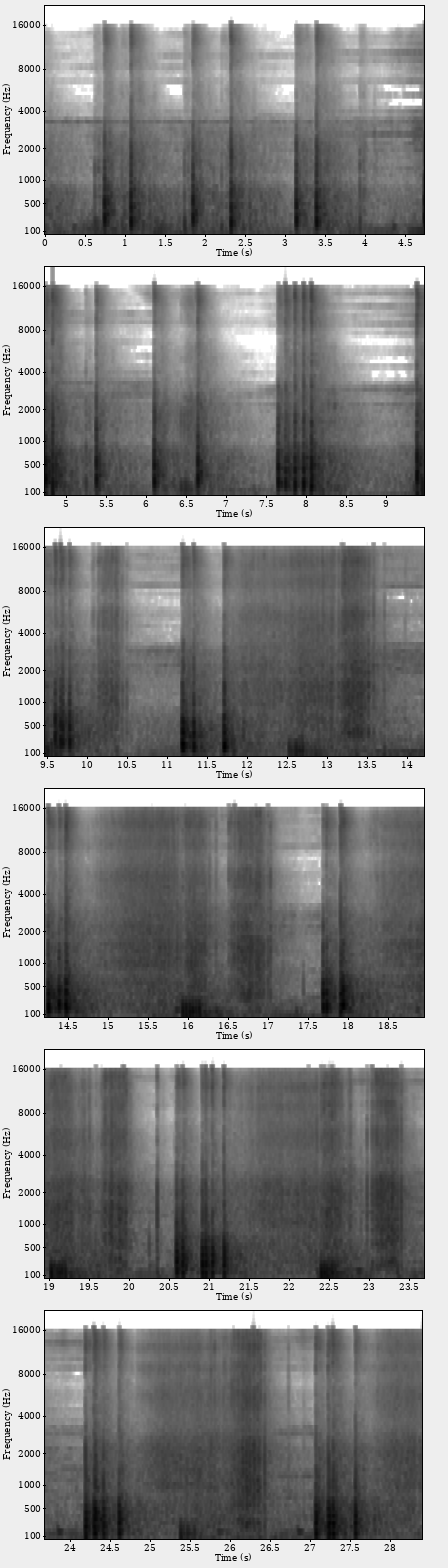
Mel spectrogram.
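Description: Fireworks display: aerial shells bursting in a rapid series of sharp bangs, about one a second, with some quick clusters of reports.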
